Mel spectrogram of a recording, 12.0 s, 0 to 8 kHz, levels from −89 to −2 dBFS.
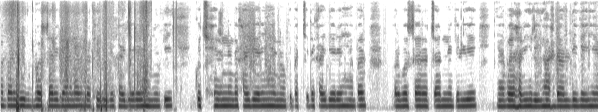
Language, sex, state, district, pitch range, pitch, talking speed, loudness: Hindi, male, Chhattisgarh, Korba, 165-170 Hz, 170 Hz, 205 wpm, -26 LUFS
